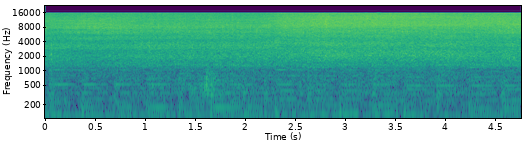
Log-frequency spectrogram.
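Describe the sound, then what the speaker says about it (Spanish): Chicken and vegetables sauté in a frying pan, a dense, loud hiss of frying that holds steady throughout, with faint stirring underneath and no speech. "En el mismo sartén para que tomen el saborcito rico del salteado de nuestros vegetales."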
